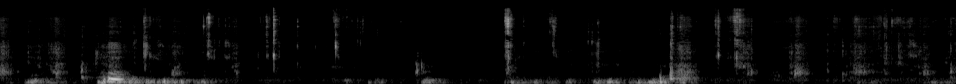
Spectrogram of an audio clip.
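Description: Someone chewing crunchy round potato chips close to the microphone: a run of short, crisp crunches, loudest about a second in, with a brief pause about halfway.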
